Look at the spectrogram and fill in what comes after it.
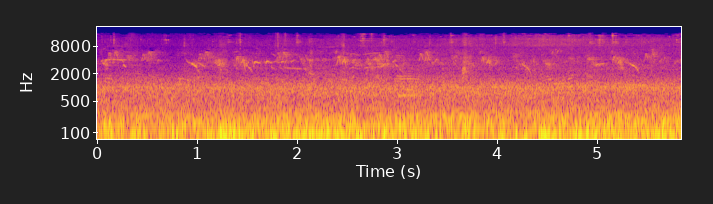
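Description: Small birds chirping: many short, quick downward chirps, several a second, over a steady low outdoor rumble.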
